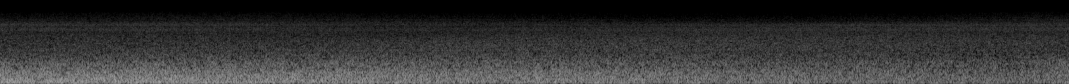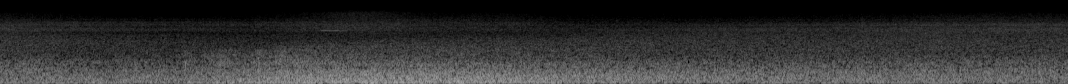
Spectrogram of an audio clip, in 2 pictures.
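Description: Ocean surf breaking and washing up a sandy beach: a steady rush of waves that eases off towards the middle and swells again a little after halfway.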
